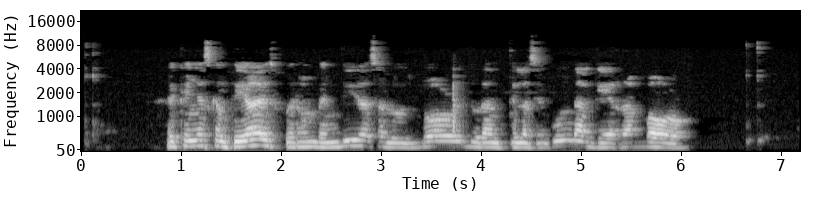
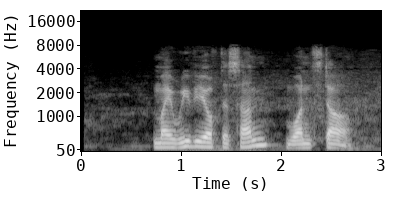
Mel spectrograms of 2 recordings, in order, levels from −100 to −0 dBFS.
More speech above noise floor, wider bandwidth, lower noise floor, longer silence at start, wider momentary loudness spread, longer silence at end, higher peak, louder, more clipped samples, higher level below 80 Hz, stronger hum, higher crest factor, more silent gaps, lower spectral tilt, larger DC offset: first, 51 dB vs 37 dB; first, 9.4 kHz vs 7.8 kHz; first, -71 dBFS vs -58 dBFS; second, 0.1 s vs 0.7 s; first, 9 LU vs 6 LU; first, 1.1 s vs 0.3 s; about the same, -4 dBFS vs -6 dBFS; about the same, -20 LUFS vs -22 LUFS; neither; second, -62 dBFS vs -54 dBFS; neither; about the same, 18 dB vs 16 dB; neither; about the same, -5.5 dB/octave vs -6.5 dB/octave; neither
